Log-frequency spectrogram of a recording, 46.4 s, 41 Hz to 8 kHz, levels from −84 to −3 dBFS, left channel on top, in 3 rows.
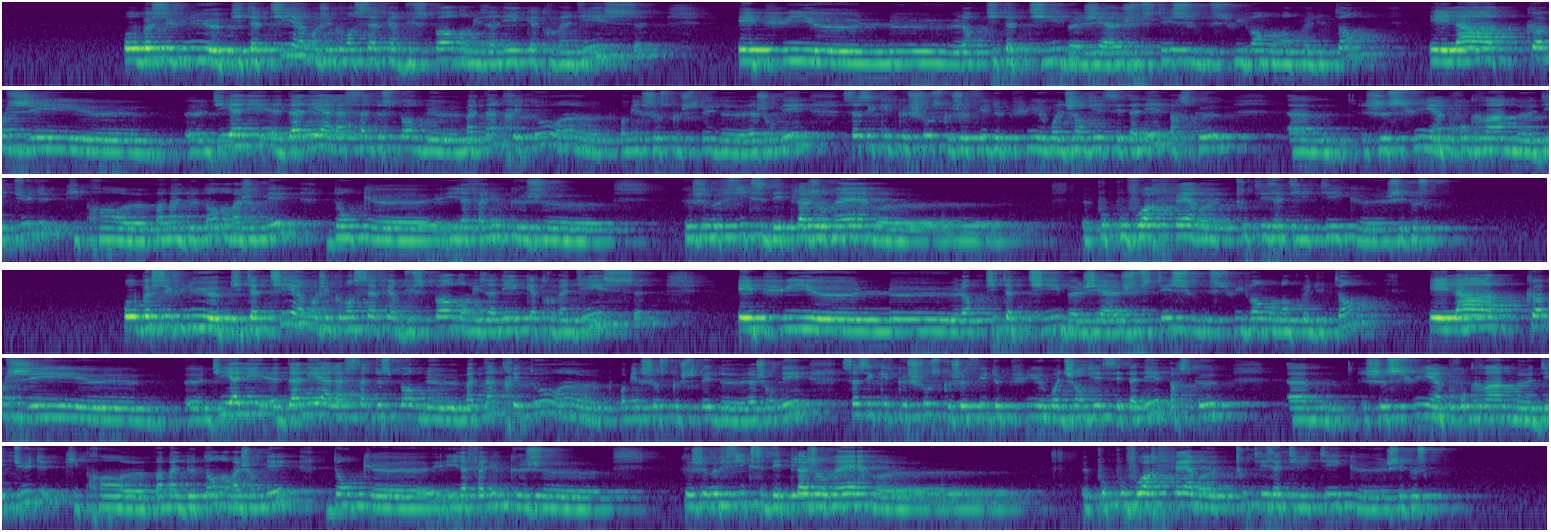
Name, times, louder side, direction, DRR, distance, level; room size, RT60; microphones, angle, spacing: voice 1, 1.2-6.9 7.4-13.5 14.3-14.9 15.2-37.3 37.7-41.1 41.7-45.2, right 1 dB, 90° right, 6 dB, 6.2 m, -31 dB
26.0 x 22.5 x 9.8 m, 1.1 s
head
